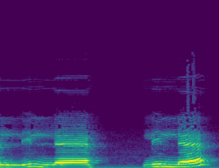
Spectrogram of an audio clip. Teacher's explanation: There is no alif in between. But that كسرة on the lam makes the second lam the middle lam in the word لله to be soft.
